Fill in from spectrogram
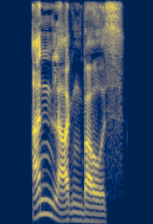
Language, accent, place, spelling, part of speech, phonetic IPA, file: German, Germany, Berlin, Anlagenbaus, noun, [ˈanlaːɡn̩ˌbaʊ̯s], De-Anlagenbaus.ogg
- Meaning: genitive singular of Anlagenbau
